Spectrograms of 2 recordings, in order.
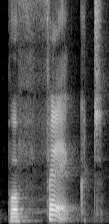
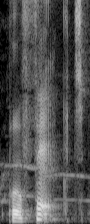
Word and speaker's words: perfect: alternate pronunciation that is the verb aspect is pronounced as perfect perfect. So it's all about stress in here that brings about the interchange or alternate pronunciation. So you can see there is a shift from there is a shift of stress from the first syllable to the second syllable.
